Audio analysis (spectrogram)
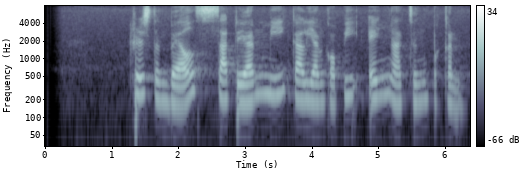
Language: Javanese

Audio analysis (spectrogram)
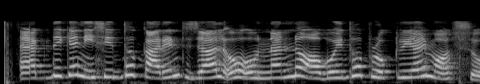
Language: Bangla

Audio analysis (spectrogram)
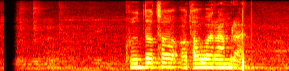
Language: Nepali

